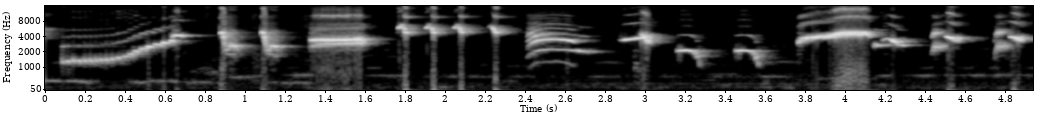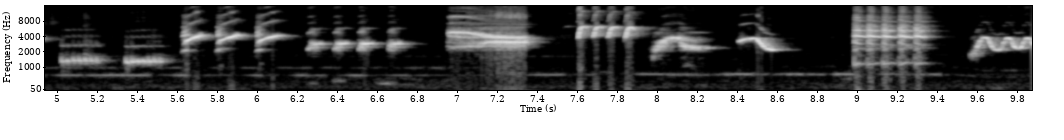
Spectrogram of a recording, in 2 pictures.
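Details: Asian pied starling in a long 'gacor full isian' song: a rapid, ever-changing stream of rising whistles, harsh rasps, clipped chips and low paired hoots. A faint steady tone hums in the background.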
